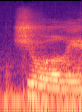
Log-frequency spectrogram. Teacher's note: This is an interesting word because this T sounds like a CH. That T sound in this word sounds like a CH, and you will notice that in many English words where you have the T and the U following it.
